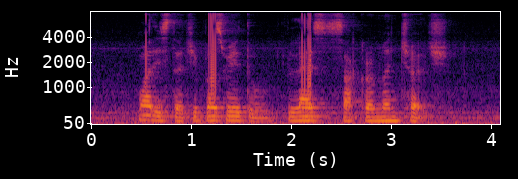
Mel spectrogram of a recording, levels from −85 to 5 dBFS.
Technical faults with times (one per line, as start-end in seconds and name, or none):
0.56 integer overflow
1.19-1.25 integer overflow
2.12-2.20 integer overflow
